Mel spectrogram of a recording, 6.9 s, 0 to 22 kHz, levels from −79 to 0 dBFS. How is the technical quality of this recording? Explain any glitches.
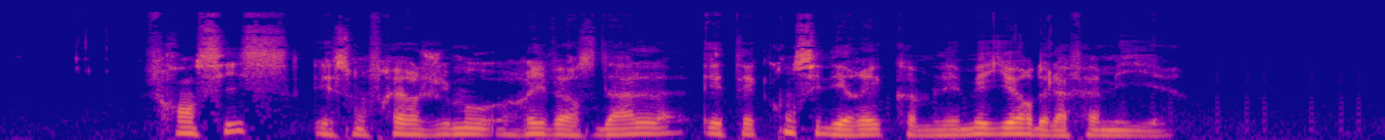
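The recording is marred by one interference fault near the end. From 4.35 to 6.81 s, a galloping dit-dit-dit of short 217 Hz buzzes sits well below the speech: GSM signalling bursts, rectified by the audio circuitry from a nearby 2G phone.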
